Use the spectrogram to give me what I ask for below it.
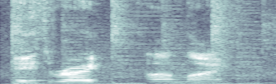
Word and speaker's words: Aetherite Online: Okay, let's take a moment and just pronounce that out because that's a common question that I get. Aetherite Online.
